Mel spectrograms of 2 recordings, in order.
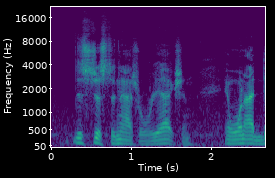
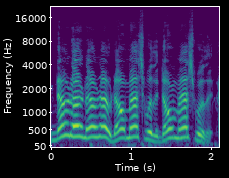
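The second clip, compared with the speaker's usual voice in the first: much higher, louder effeminate panic; panicked feminine coworkers; 13 semitones higher, 7 dB louder than usual. Retold or imitated. Clerks begging him not to touch the arm, high and panicky. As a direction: squeal it out like frantic clerks. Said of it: "they were feminine".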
